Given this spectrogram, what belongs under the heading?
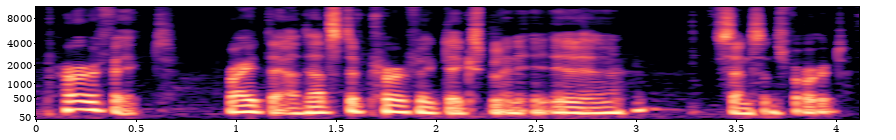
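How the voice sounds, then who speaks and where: Medium-pitched with vocal fry and a breathy edge, a young man with a Danish accent talks at a normal speed on a casual game stream. He reads out chat messages and keeps stopping, restarting, and filling gaps with filler words.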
